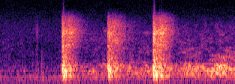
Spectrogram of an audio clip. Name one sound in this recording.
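A gavel knocks sharply on wood several times.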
